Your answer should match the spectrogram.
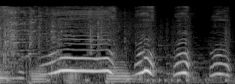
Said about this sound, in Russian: Раз так, решило окно, и я буду открываться и закрываться. И принялось хлопать рамами, пока не вылетели все стекла.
